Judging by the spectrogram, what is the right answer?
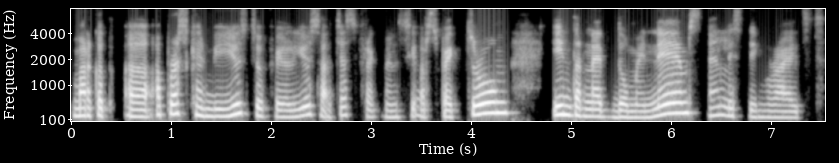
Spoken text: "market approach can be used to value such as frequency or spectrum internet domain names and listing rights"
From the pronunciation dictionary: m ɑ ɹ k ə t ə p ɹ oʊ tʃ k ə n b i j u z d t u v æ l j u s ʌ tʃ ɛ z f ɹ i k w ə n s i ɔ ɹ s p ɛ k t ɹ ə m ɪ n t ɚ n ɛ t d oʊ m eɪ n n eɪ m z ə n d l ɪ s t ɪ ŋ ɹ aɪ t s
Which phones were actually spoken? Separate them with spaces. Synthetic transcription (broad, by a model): m ɑ ɹ k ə t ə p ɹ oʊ s k ə n b i j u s t u f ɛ l j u s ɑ tʃ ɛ s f ɹ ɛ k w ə n s i ɔ ɹ s p ɛ k t ɹ ə m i n t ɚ n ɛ t d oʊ m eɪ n n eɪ m s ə n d l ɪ s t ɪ ŋ ɹ aɪ t s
